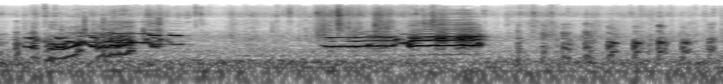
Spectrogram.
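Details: Backyard chickens, hens and roosters, snacking at Thanksgiving: a wavering, rising-and-falling squawk, then a long, steady, drawn-out call held for about a second, followed by quick, soft clucks repeated almost three times a second.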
